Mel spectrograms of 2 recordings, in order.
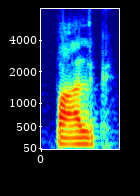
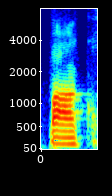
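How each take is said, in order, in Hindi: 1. K से पहले L ध्वनि सुनाई देती है। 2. K से पहले कोई L ध्वनि सुनाई नहीं देती। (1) "अंग्रेजी में पाल्क कहते हैं" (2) "उच्चारण पाक होता है"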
